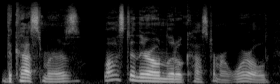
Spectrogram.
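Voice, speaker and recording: A male narrator reads a piece of fiction from a script. His voice sits at a medium pitch, and the recording is dry with very little room sound. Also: animated, brisk, no echo.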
